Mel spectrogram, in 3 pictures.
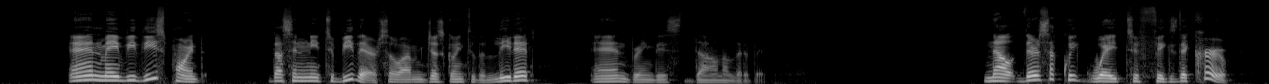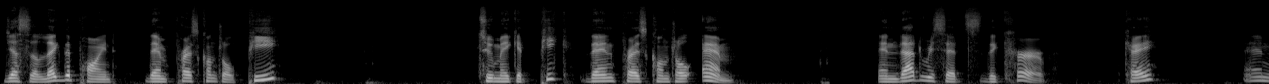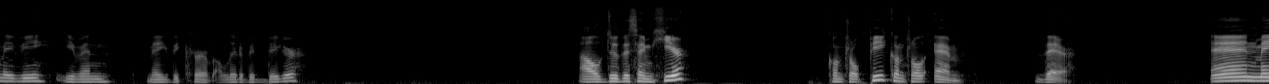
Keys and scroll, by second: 21.0 ctrl+p, 25.6 ctrl+m.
